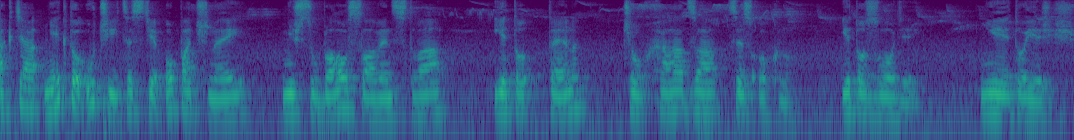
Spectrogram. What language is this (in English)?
Slovak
